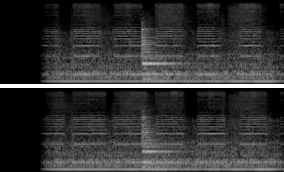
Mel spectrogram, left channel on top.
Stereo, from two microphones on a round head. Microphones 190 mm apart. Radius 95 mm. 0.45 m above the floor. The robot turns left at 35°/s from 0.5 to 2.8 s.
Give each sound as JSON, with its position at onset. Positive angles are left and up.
{"t": 1.4, "sound": "a piano", "azimuth_deg": 150, "distance_m": 1.0}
